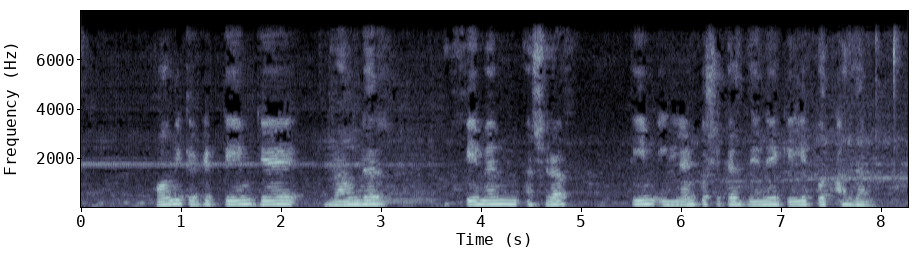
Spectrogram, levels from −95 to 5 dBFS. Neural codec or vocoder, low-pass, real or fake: vocoder, 24 kHz, 100 mel bands, Vocos; 7.2 kHz; fake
